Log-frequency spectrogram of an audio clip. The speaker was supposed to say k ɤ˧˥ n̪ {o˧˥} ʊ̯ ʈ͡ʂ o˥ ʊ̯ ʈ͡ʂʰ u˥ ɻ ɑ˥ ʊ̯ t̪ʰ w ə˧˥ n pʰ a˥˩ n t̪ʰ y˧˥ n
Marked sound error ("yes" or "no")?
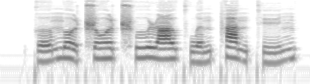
yes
